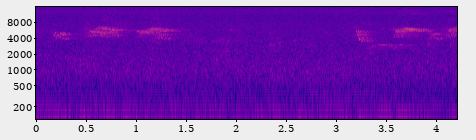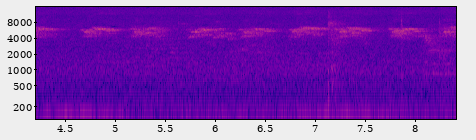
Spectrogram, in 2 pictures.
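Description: A bird chirping repeatedly in short high notes, about two a second, starting up again about three seconds in, over a steady low hum.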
